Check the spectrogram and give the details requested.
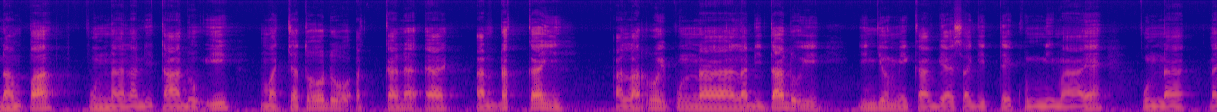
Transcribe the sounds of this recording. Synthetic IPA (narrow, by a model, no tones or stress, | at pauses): nampa | punːaladit̪adoʔi | mat͡ʃːat̪odoakːanaʔe | andakːai | ʔalarːoipunːaladit̪adoʔiː | ɲd͡ʒomikabiasaɡit̪ːekunːimae | punːa | la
